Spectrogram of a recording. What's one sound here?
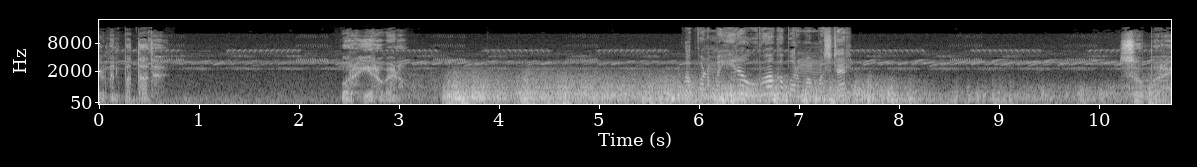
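A middle-aged man speaks in a low, tense voice close by.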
